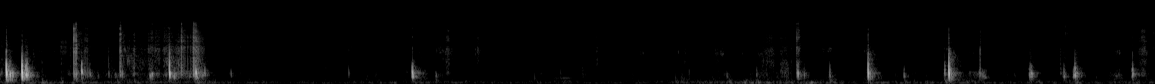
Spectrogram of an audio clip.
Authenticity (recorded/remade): recorded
